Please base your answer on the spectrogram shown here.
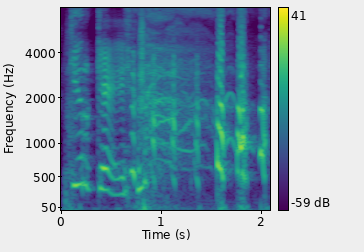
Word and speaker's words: Circe: Sorry, I was just laughing because I was remembering Kirke. Nikki had mentioned that sometimes it's pronounced with the hard K, hard C, and I just tried it and it felt so fun.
